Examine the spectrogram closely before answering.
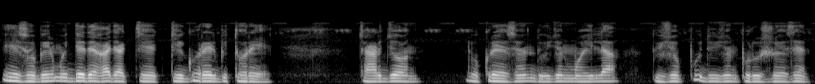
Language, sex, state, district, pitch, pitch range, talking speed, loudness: Bengali, male, Assam, Hailakandi, 145 Hz, 135-150 Hz, 130 wpm, -18 LUFS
